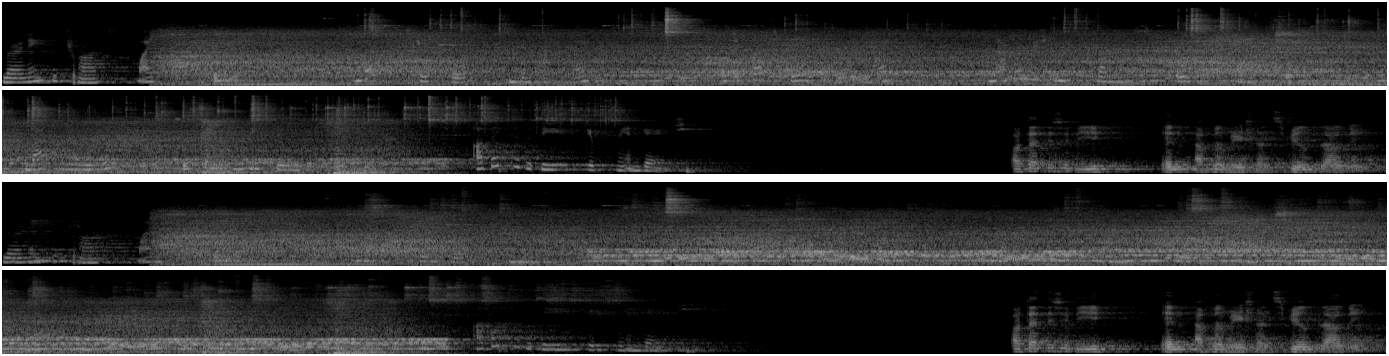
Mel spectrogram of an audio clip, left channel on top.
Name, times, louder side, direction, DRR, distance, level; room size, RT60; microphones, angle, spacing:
voice 1, 0.0-2.5 3.5-3.7 4.0-4.7 5.0-5.9 7.2-9.0 9.8-13.1 14.1-15.0 15.6-17.6 18.6-20.8, left 3 dB, 65° left, 4 dB, 0.5 m, -42 dB
sound 1, 1.5-17.8, equal, 15° left, 2.2 m, -38 dB
sound 2, 3.6-3.8 4.3-5.4 5.7-5.8 6.0-6.7 7.6-8.3 8.6-9.4 10.4-11.0 11.8-20.0, left 4 dB, 85° left, 2.1 m, -44 dB
sound 3, 5.8-18.3, right 8 dB, 80° right, 0.3 m, -37 dB
voice 2, 23.9-24.9 25.4-27.5, right 1 dB, 10° right, 6 dB, 0.5 m, -39 dB
14.0 x 5.0 x 6.9 m, 2.7 s
head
